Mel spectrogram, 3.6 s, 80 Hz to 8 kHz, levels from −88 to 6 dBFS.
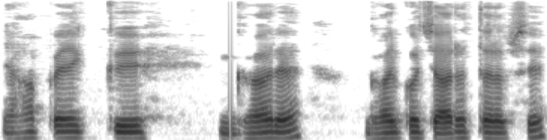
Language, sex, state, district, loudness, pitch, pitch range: Hindi, male, Bihar, Jahanabad, -17 LUFS, 125 Hz, 120-130 Hz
